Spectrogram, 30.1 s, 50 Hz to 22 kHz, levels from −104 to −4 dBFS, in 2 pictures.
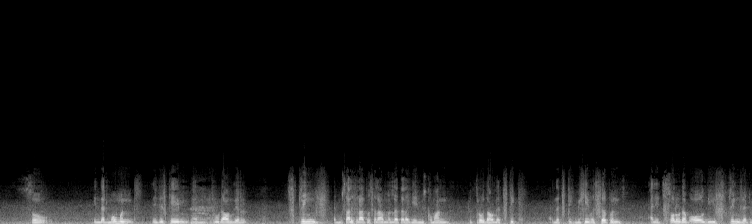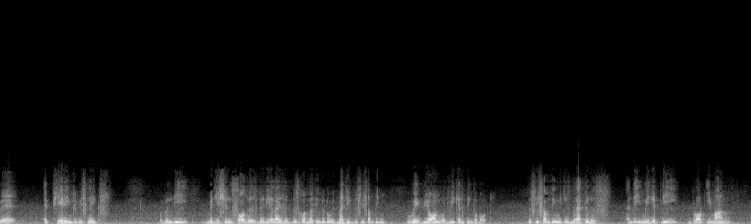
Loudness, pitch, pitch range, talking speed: -24 LUFS, 135 Hz, 125-150 Hz, 160 wpm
